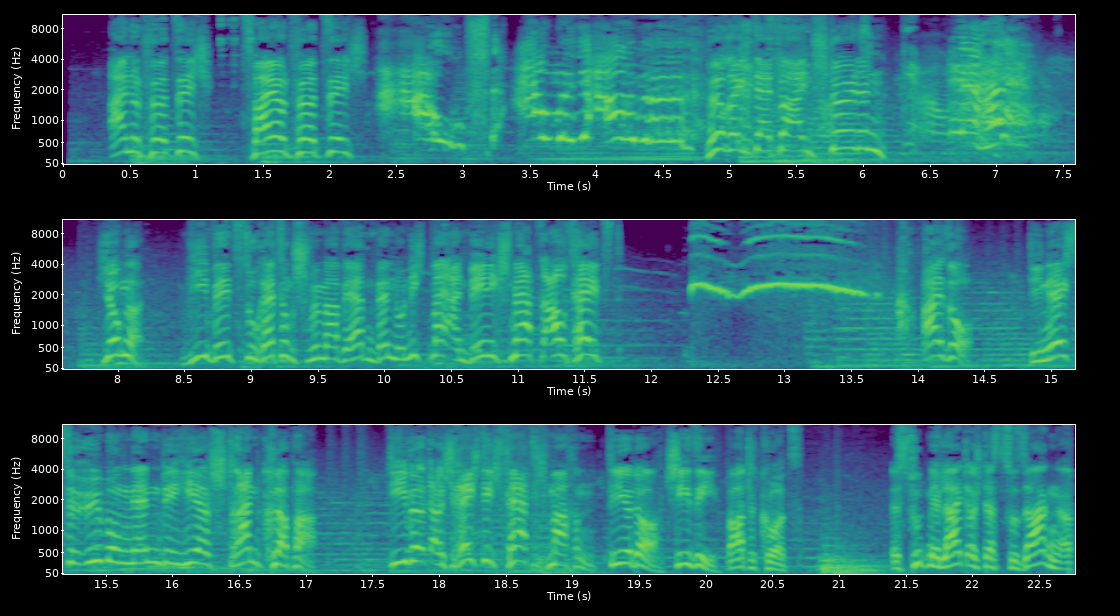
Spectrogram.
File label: Chipmunks; Alvinnn und die Chipmunks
